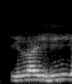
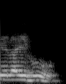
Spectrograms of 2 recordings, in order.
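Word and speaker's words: إِلَيْهِ: Contoh yang lainnya lagi ilaihi apa ilaihu? Ilaihi. Ilaihi. Kenapa ilaihi tidak ilaihu?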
